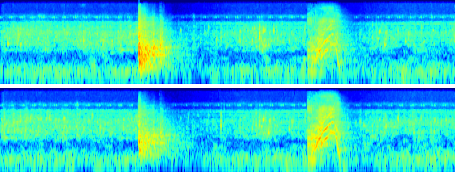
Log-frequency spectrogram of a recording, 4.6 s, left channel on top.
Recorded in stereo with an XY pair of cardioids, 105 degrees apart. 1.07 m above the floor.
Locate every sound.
1.4 s a gunshot: 50° left, 0.6 m
3.1 s a zipper: 35° right, 0.6 m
